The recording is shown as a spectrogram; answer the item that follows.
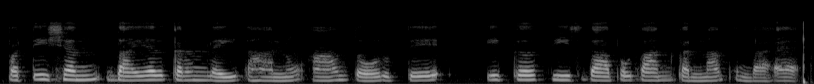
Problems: none marked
